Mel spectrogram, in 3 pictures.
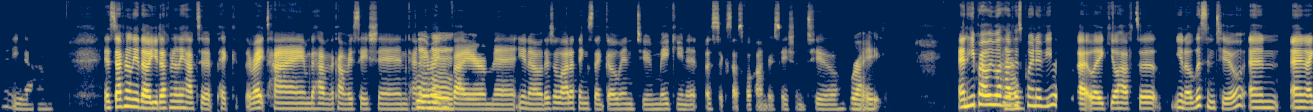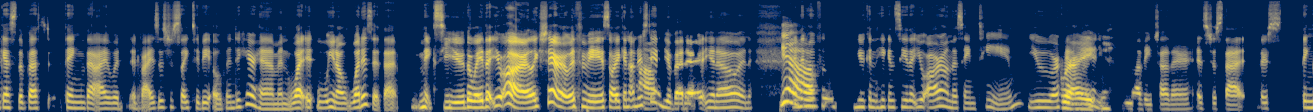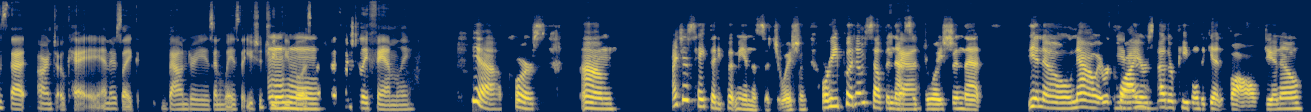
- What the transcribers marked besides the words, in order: laughing while speaking: "makes you"
- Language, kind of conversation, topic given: English, advice, How do I approach a difficult conversation and keep it constructive?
